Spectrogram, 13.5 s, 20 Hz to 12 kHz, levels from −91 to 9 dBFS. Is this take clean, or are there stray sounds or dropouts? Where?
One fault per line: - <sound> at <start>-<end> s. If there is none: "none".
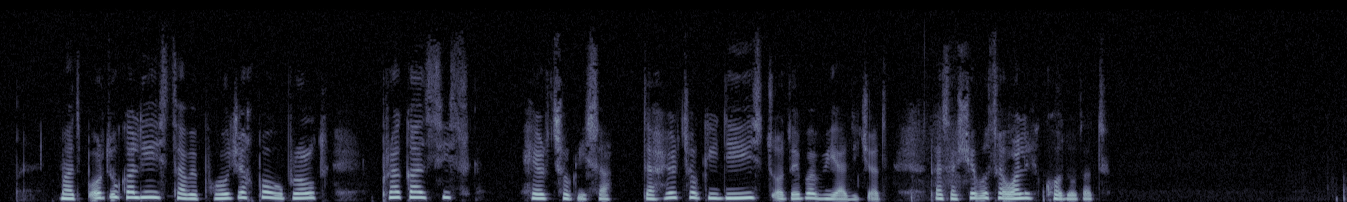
none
